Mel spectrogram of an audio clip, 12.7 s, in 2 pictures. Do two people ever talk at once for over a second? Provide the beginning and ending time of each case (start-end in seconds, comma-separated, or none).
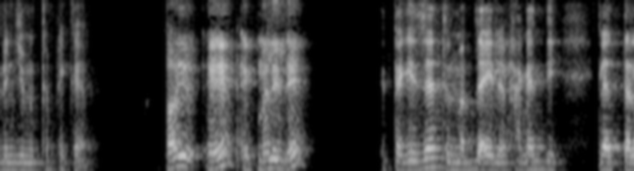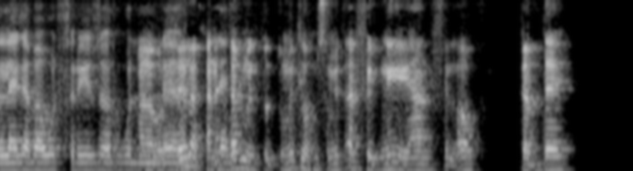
7.7-8.9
